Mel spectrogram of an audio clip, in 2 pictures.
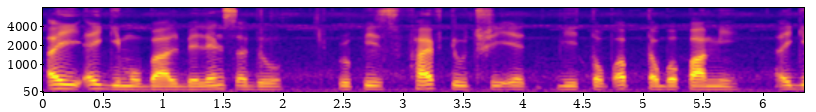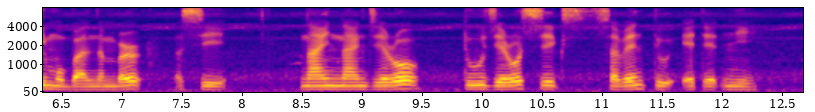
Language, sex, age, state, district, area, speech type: Manipuri, male, 18-30, Manipur, Chandel, rural, read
